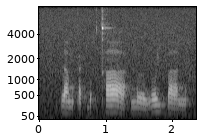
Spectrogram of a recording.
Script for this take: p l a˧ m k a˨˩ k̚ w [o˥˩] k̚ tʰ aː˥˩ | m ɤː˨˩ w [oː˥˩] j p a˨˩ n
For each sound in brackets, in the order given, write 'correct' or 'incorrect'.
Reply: correct, correct

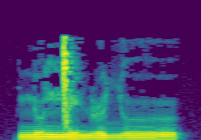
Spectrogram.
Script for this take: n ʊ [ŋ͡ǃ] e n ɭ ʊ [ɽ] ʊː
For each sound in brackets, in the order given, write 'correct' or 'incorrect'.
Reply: incorrect: ŋ͡ǀ, incorrect: ʎ

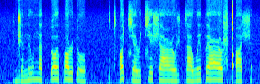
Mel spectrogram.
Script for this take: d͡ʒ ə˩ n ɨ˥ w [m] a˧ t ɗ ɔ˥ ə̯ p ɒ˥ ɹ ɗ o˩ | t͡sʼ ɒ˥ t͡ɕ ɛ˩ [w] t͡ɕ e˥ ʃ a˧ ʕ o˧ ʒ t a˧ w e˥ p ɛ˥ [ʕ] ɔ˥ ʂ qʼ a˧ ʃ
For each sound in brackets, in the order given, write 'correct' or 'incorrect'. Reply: incorrect: n, incorrect: ɹ, correct

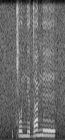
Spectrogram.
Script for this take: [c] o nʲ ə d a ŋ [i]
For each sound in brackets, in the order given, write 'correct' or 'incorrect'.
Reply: correct, incorrect: e

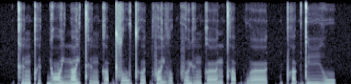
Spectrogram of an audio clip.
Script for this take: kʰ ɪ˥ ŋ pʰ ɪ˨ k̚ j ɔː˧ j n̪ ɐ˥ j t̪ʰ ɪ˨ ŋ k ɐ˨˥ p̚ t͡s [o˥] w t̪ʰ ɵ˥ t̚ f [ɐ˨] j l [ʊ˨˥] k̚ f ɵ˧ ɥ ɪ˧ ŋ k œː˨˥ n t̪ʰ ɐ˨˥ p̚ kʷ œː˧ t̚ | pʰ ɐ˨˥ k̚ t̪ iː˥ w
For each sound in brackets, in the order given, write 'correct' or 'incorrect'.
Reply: incorrect: o˧, incorrect: ɐ˨˩, incorrect: ʊ˥

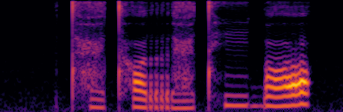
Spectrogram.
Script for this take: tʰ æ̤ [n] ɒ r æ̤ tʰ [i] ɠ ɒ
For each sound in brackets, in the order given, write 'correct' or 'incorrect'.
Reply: incorrect: tʰ, incorrect: iː

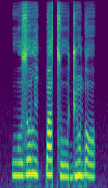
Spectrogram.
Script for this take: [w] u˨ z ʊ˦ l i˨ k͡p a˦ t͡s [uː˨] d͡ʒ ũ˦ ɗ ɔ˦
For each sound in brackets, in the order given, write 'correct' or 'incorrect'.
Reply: correct, correct

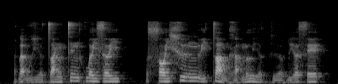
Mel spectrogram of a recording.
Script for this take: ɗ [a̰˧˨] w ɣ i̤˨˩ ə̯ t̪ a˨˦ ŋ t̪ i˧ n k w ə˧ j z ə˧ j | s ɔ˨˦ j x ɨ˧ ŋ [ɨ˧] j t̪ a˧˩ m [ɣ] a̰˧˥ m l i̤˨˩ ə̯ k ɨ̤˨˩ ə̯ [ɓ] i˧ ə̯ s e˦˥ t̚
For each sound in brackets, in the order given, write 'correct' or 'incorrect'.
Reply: correct, incorrect: ɨ̰˧˥, correct, correct

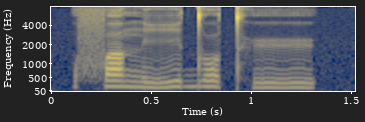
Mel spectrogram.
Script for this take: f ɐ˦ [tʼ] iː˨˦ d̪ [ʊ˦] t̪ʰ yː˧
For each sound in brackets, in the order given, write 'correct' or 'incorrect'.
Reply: incorrect: n̪, correct

